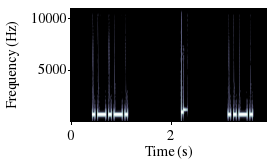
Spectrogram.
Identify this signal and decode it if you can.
Morse code, heard as a keyed tone, about 22 wpm, 700 Hz. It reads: <AR> F
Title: Single Character (Letter:Number:Punctuation:Prosign) Alt 22wpm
